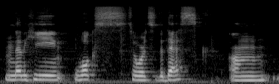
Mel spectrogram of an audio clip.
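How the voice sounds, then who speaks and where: A woman improvising narration for a roleplaying game, halting and pausing mid-sentence as she describes her character's actions. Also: mid-range voice, little pitch movement, darkish tone, faint music behind.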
